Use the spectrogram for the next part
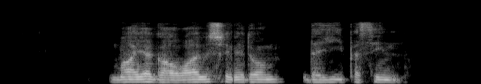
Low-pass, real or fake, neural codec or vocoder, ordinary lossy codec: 7.2 kHz; fake; codec, 16 kHz, 4.8 kbps, FACodec; MP3, 48 kbps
